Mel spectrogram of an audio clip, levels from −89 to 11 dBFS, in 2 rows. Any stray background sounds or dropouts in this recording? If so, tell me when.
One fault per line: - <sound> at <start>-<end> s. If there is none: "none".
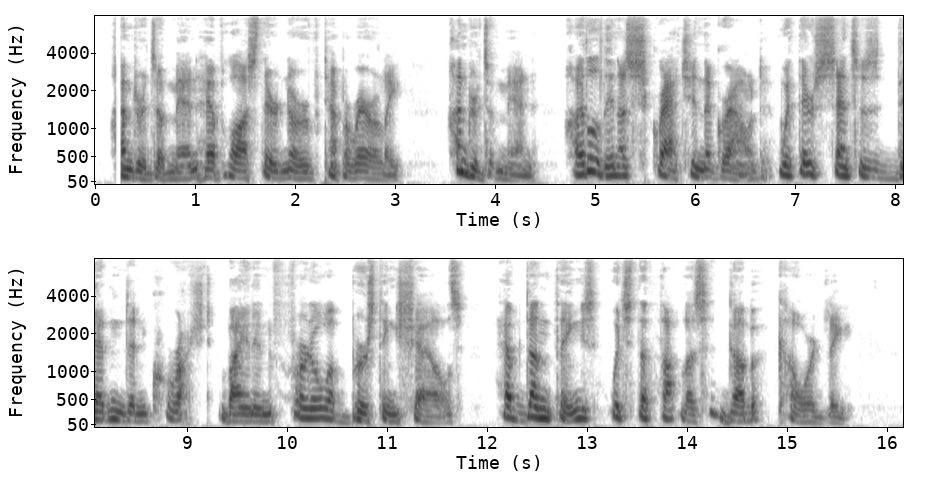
- dropout at 0.2-0.3 s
